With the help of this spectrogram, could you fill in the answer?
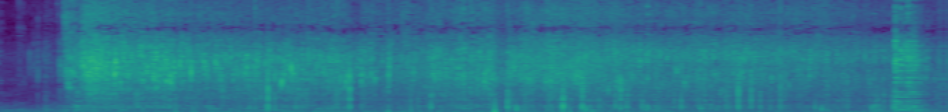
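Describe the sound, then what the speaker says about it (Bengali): White cumin seeds and sliced onion fry in hot oil in a pan, producing a steady close sizzle with scattered crackles and pops that carry on throughout. "জিরাটা একটু ভাজা ভাজা হয়ে আসলে একটা দুটো পেঁয়াজ কেটে আমি দিয়ে দিচ্ছি"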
